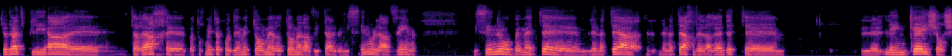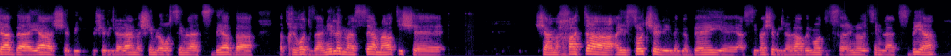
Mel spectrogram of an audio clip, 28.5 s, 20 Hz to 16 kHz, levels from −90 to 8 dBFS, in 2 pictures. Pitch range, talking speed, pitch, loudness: 130-150 Hz, 85 wpm, 140 Hz, -25 LUFS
